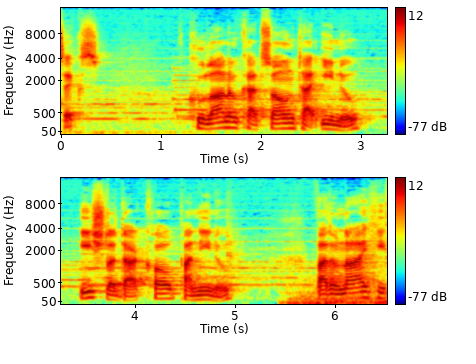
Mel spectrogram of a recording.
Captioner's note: speaks in foreign language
